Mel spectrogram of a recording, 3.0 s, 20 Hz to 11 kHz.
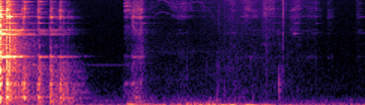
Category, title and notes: Sound effects > Other mechanisms, engines, machines
metal shop foley -227
pop, oneshot, crackle, shop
